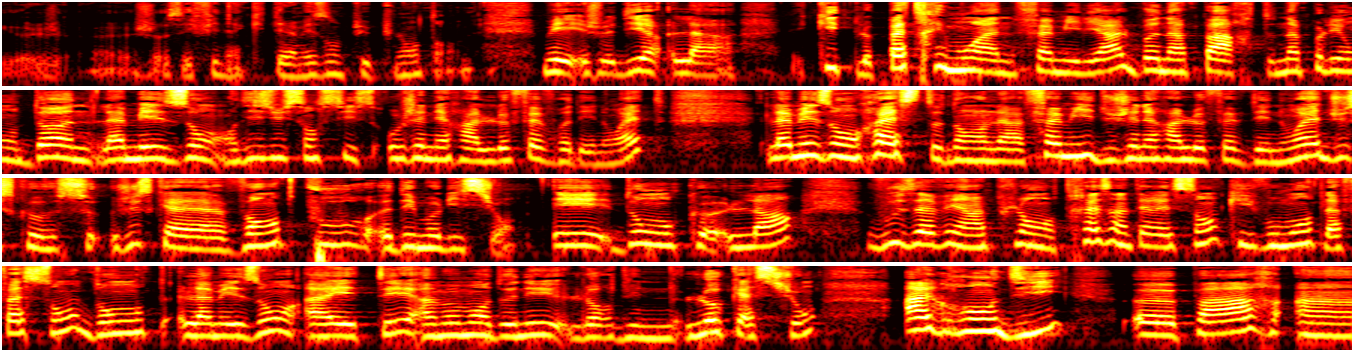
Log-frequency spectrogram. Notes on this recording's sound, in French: Enregistrées le 28 janvier 2016 dans le cadre du colloque « Mobiliers, ensembles, décors.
